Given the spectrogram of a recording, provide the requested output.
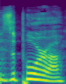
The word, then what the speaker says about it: Zipporah: Zipporah? Zippo? We're going to call her Zippo. – Oh, Zipporah. – Zipporah. Okay. – Yeah, I was going to say, wait, I know how to say it. I just have to see it. I couldn't find what verse it was Zipporah. – In. – Zipporah. – Yes. Zipporah.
